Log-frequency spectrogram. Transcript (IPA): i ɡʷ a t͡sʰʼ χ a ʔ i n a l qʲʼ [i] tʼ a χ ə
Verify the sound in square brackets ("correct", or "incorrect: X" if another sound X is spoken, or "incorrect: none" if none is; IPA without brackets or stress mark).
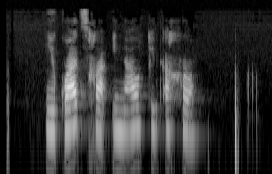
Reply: correct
